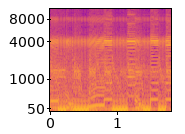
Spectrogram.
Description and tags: FLoWerS 130bpm Oddity Loop 001
High resonance experiment with TS-404. This is a somewhat average techno-ish loop. Pretty simple. Only minor editing in Audacity (ie. normalize, remove noise, compress).
techno, trance, electro, resonance, loop, experimental, dance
